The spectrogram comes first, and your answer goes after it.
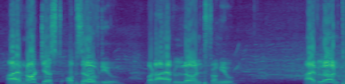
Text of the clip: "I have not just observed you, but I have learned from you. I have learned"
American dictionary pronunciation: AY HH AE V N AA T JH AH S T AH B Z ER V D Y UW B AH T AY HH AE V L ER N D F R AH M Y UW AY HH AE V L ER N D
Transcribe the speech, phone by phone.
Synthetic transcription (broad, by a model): AY HH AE V N AA T JH AH S T AH B Z ER V D Y UW B AH T AY HH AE V L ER N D F R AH M Y UW AY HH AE V L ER N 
